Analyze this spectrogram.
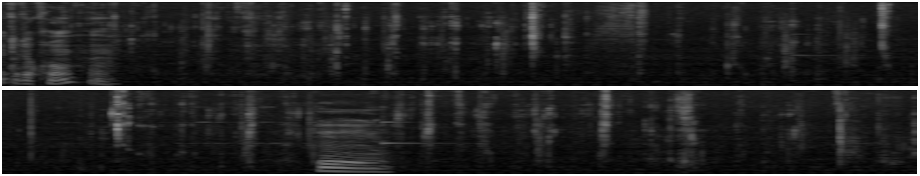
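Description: A spoon clinks against a ceramic bowl.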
